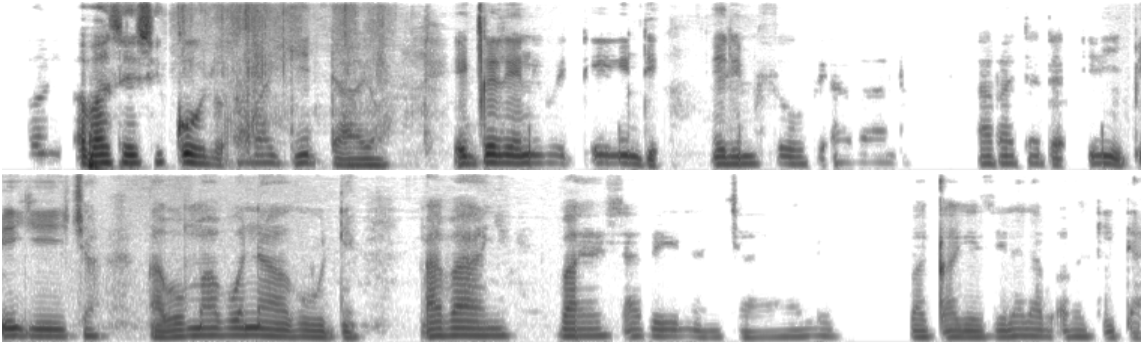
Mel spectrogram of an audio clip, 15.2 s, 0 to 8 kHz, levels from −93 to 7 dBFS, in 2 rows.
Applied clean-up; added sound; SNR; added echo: none; none; none; none.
